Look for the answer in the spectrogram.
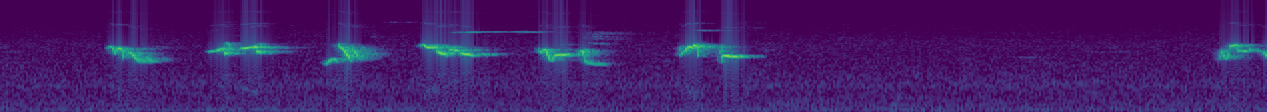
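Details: American robin caroling: six short whistled phrases at a steady pace of about two per second, alternating rising and falling slurs, then silence and a final phrase.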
